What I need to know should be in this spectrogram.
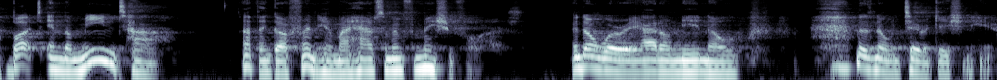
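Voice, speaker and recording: A man voicing a sinister, smug stranger in a tabletop role-play game, taunting theatrically with a folksy drawl. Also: low-pitched. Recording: echoing hall reverb effect on voice.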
